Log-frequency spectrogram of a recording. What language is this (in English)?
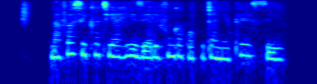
Swahili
